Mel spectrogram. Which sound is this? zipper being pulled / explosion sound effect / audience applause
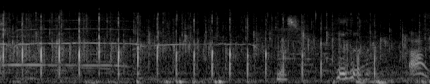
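audience applause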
